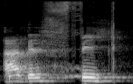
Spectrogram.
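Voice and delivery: Adelphi said slowly with the stress moved; slow teaching model of Adelphi; slow model word. Shown as a demonstration. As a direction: draw out Adelphi. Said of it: "o que que eu vou fazer".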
